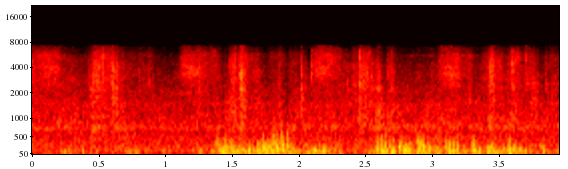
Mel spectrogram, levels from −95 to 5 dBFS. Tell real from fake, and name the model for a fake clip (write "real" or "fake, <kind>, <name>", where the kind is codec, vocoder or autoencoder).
real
